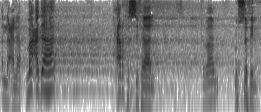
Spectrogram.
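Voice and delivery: ordinary talk, nothing marked

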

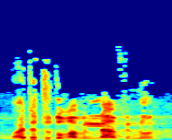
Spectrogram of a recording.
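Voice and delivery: normal talking voice

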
